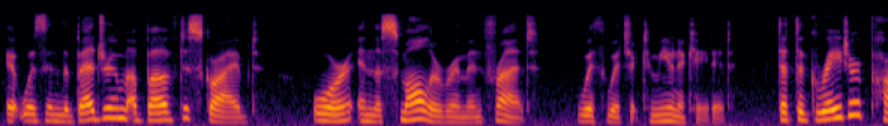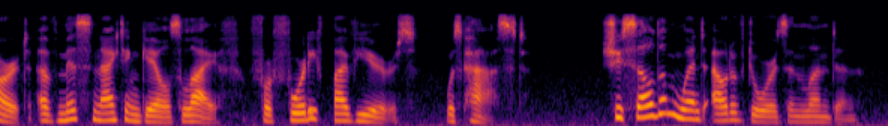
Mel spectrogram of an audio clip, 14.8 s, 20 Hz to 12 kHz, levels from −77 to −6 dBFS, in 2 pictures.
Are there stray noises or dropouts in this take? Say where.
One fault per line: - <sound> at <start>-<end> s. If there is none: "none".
- dropout at 10.1-10.2 s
